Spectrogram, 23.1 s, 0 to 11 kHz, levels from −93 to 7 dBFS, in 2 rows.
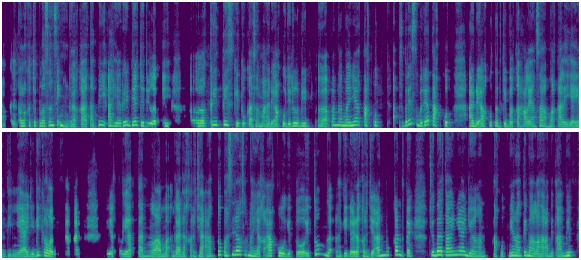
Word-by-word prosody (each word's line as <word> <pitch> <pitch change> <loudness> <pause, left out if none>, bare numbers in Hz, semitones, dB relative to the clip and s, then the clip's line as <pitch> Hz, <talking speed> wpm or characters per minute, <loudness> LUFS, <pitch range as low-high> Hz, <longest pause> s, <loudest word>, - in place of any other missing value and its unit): Oke 205 0 -11
kalau 225 0 +1
keceplosan 245 +1 0
sih - - -2
enggak 190 -6 -1
Kak 180 -1 0
tapi 190 +11 -4 0.2
akhirnya 235 +2 +1
dia 295 +1 +4
jadi 245 -2 +1
lebih, 225 +3 +1 0.5
eee, 225 -1 +2
kritis 305 0 +2
gitu 225 -2 +2
Kak - - +2
sama 200 0 -5
adik 190 -2 -3
aku 195 +2 -4
jadi 200 - +1
lebih, 215 -1 0
b - - -30
eee, 210 - -2
apa 280 - -4
namanya 255 +1 +4 0.2
takut 265 +1 -1 0.3
a - - -5
sebenarnya 310 - 0
sebenarnya 280 +5 +3
takut 270 -2 +3 0.4
adik 220 -1 +4
aku 215 +3 -7
terjebak 190 -3 -2
ke - - +1
hal 200 -1 +1
yang 195 0 -8
sama 200 -5 -2
kali 190 -3 -1
ya - - -1
intinya 170 -2 -5 0.2
jadi 180 +8 0
kalau 230 -6 +5
misalkan, 185 0 -2 0.6
dia 420 +1 +1
kelihatan 185 -2 -2 0.2
lama 180 +2 +2
enggak 195 -2 +1
ada 185 - -5
kerjaan 195 +2 -4
tuh 315 - +1
pasti 245 +1 -2
dia 330 - +6
langsung 325 -5 -3
nanya 210 -4 0
ke - - -5
aku 235 0 0 0.2
gitu, 185 0 -4 0.2
"Itu 225 +10 -5
enggak 270 -9 +1
lagi 190 0 -8
enggak 190 -2 +3
ada - - -10
kerjaan 195 +6 0
bukan, 300 +3 +2
Teh? 225 0 +2 0.4
Coba 285 +2 +8
tanya 300 +2 +3 0.2
jangan 195 -3 -1 0.2
takutnya 200 +4 -2
nanti 230 +3 -1
malah 200 -3 0
amit-amit, 210 +4 0
220 Hz, 185 wpm, -23 LUFS, 195-255 Hz, 0.6 s, Coba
